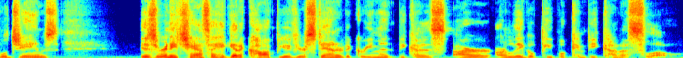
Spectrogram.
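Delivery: voice dropped a little. Retelling what a guy asked james after looking around, retelling his lowered voice. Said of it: "he kind of lowers his voice a little bit".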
